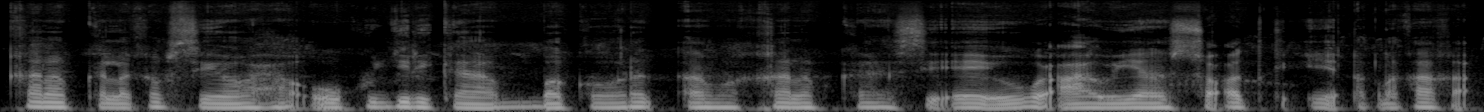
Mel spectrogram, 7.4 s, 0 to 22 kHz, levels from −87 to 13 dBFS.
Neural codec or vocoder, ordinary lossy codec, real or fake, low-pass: none; none; real; none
